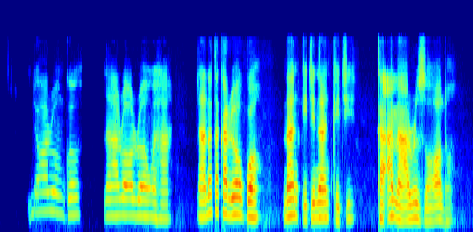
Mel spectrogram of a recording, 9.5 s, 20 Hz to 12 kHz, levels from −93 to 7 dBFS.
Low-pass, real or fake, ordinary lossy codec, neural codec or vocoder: 7.2 kHz; fake; none; codec, 16 kHz, 0.8 kbps, ZipCodec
